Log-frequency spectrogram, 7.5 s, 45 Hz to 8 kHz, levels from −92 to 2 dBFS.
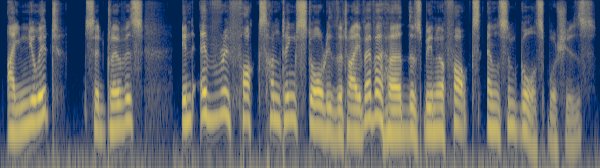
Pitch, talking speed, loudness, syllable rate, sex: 160 Hz, 175 wpm, -19 LUFS, 5.0 syllables/s, male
